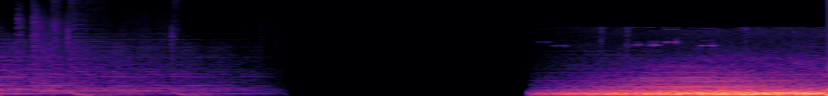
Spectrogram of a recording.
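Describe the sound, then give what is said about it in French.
A low engine hum fades out into two seconds of silence, then a deep, loud rumble of engines that have finished warming up starts up and holds steady, with a faint high whine riding above it. “Les moteurs ont fini de chauffer, commandant.”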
